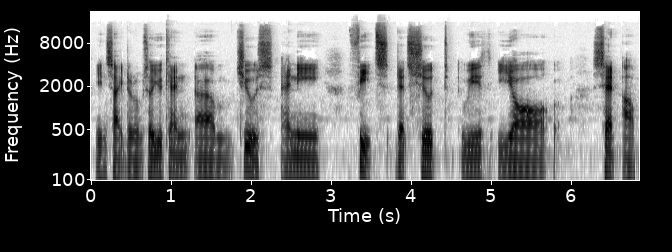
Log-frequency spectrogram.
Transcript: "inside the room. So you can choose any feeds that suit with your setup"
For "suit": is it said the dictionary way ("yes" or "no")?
no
